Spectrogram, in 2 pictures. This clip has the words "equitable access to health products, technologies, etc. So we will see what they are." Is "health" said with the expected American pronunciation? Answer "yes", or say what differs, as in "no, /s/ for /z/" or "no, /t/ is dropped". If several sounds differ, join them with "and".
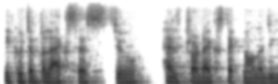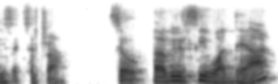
no, /t/ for /θ/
